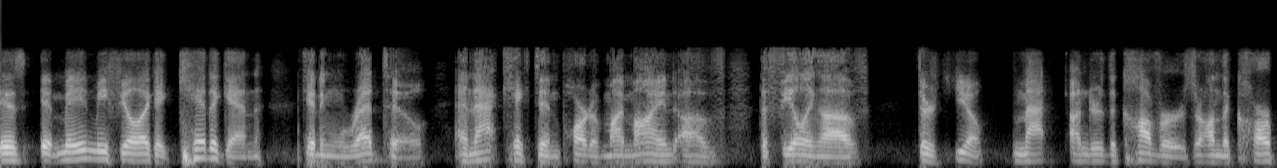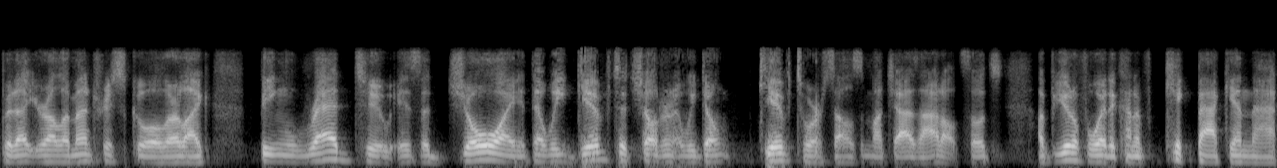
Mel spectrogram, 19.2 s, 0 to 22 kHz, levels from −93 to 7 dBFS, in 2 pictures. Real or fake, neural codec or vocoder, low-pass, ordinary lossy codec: fake; codec, 24 kHz, 0.9 kbps, DualCodec; 7.2 kHz; Opus, 16 kbps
